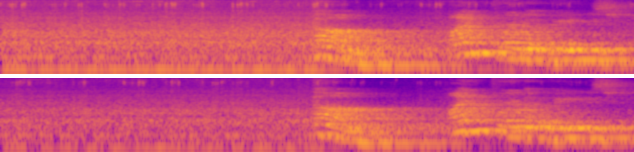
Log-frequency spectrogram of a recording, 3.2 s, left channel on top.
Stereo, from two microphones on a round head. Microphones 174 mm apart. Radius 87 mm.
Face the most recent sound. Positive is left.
turn(degrees=-40)  # may be behind; listen again after turning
